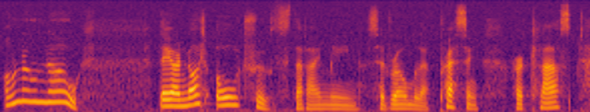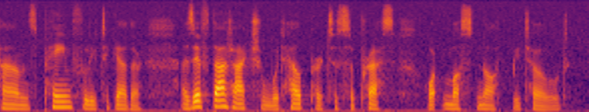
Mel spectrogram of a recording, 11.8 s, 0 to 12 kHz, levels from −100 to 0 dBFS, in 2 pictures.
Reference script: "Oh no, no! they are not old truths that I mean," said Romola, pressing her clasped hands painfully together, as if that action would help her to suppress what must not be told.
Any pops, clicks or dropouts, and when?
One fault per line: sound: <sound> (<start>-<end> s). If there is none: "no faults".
no faults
